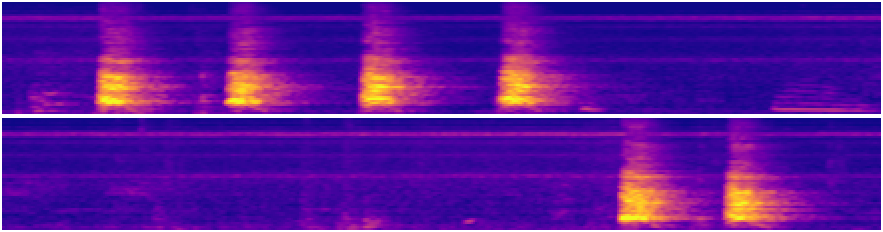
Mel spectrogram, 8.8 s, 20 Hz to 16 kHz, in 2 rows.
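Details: Labrador Retriever named Toby, at home with a large crab caught in the garden. It gives four loud, deep barks about 0.6 seconds apart, then a quiet pause with faint voices, then two more barks.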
